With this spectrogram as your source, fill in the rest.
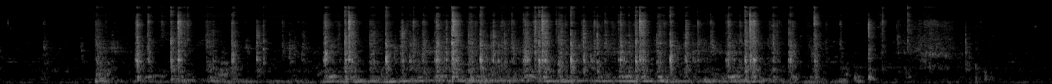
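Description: A sewing machine hums and thumps as it stitches through thick leather.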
